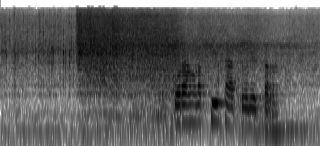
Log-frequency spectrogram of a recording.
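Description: Water pours into a hot pan with a hiss.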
